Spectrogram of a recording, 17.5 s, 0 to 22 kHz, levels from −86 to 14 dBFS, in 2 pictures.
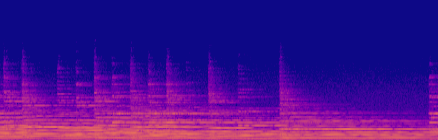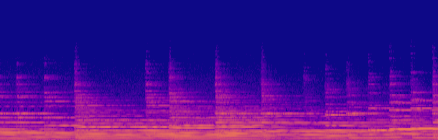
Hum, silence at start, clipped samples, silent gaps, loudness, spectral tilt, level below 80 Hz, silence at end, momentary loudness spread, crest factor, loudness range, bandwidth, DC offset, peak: none; 0 s; under 0.1%; none; -23 LUFS; -2.5 dB/octave; -48 dBFS; 0 s; 6 LU; 16 dB; 4 LU; 13.5 kHz; under 0.1%; -8 dBFS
